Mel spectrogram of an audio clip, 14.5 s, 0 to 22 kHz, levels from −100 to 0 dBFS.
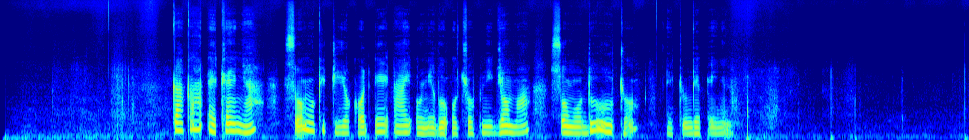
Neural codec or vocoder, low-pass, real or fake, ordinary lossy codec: codec, 44.1 kHz, 3.4 kbps, Pupu-Codec; none; fake; none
